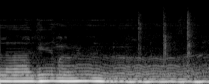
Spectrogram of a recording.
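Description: A man singing unaccompanied into a handheld microphone, holding a long low note with a slight waver that steps down once about halfway through.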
